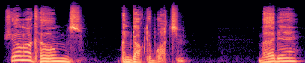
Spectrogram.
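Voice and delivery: normal talking voice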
